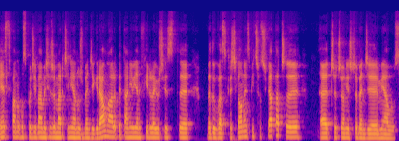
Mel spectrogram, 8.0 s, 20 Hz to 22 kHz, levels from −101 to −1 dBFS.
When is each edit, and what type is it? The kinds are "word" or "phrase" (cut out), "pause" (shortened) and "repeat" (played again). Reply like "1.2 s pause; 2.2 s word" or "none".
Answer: none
